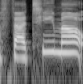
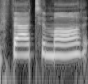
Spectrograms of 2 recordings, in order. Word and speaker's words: Fatima: So we've got uh, Fatima or Fatima. It's pronounced both ways, it depends on what country you live in.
